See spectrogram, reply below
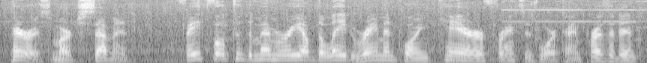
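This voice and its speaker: A man reading scripted news dispatches in a formal, measured newsreader manner. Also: medium pitch, slight background noise, low-quality recording. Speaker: narrator and channel host reading historic news dispatches.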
